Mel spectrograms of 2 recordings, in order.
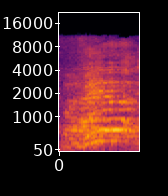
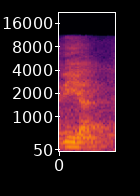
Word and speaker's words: via: Via is more American. They tend to say via. But the British, they say via. That's another difference. But this time it's a difference in pronunciation. Before, we saw a difference in spelling. So sometimes it's written differently, sometimes it's pronounced differently. So here it's a difference in pronunciation, and we say via.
